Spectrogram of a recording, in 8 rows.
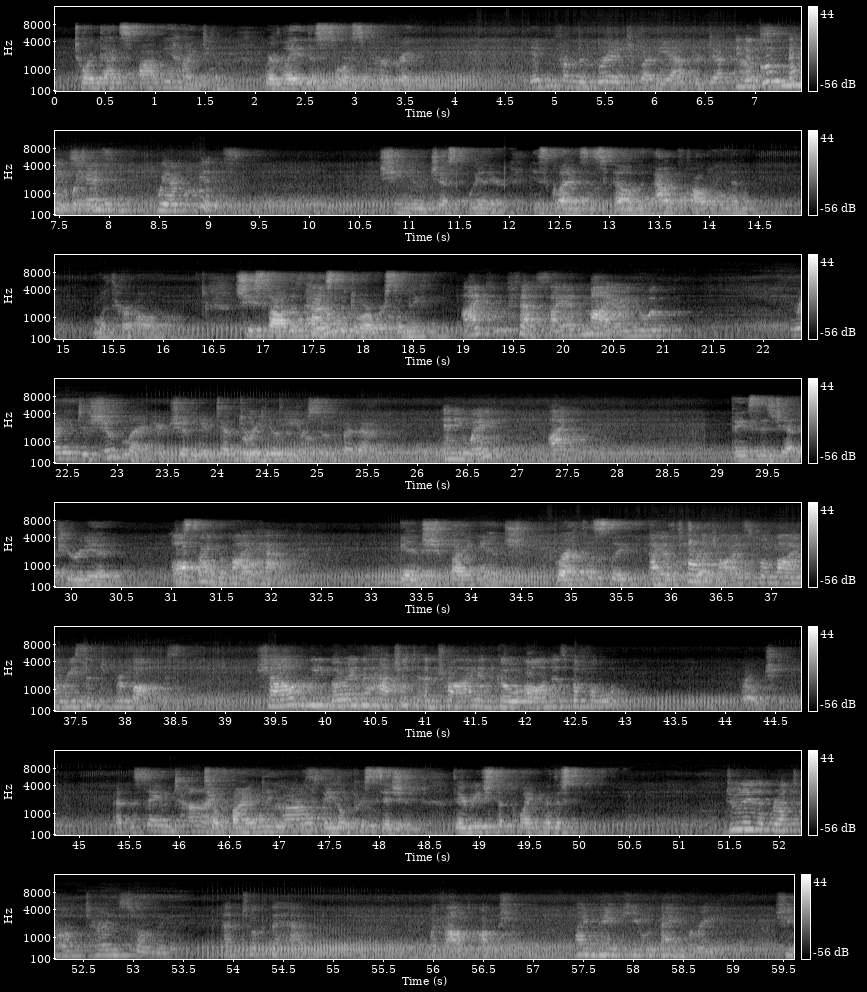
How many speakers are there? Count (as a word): three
